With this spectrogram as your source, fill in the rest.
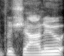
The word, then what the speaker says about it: Fashanu: my video today and Olu fanu that's how you say it Penn State yeah yes Olu fashanu and Marvin Harrison Jr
